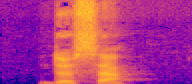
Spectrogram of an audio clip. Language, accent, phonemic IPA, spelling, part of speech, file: French, France, /də.sa/, deçà, adverb, LL-Q150 (fra)-deçà.wav
- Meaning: over here, on this side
